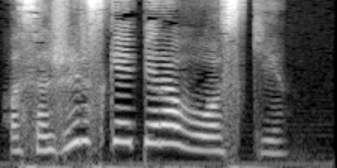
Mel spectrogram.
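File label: carriage description, Belarusian; vehicles; locomotive; cartoon; stamps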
